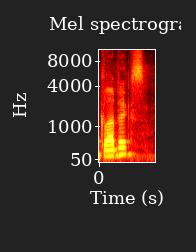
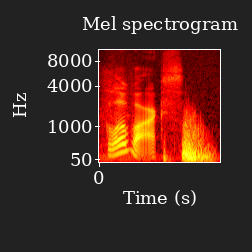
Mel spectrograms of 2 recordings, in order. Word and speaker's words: Globox: Josh, did you want to say something about Glubbox? Glowbox.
